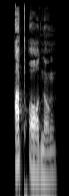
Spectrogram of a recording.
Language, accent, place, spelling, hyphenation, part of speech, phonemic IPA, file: German, Germany, Berlin, Abordnung, Ab‧ord‧nung, noun, /ˈapˌʔɔʁtnʊŋ/, De-Abordnung.ogg
- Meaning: deputation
